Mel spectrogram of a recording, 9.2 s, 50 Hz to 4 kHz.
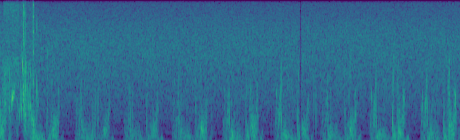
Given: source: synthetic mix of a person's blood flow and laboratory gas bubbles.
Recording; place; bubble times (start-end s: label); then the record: Doppler ultrasound of blood flow; precordium
0.00-0.79 s: bubbles
From the record:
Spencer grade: 1 (occasional bubble signal discernible with the cardiac motion signal, with majority of cardiac periods free of bubbles); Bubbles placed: anywhere in the cardiac cycle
